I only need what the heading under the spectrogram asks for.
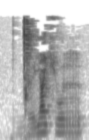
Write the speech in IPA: ɡ͡ǀɘjãçur

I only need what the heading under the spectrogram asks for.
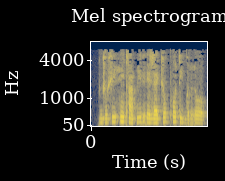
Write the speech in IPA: d͡ʒu˨ʃi˦ hĩ˦tʰã˨ pi˦rɪ˨ zɛ˨t͡ʃo˦pʰo˦ ti˨ɡʊ˨ro˦˨

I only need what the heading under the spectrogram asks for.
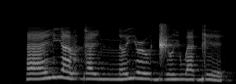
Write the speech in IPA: æi̯ jævɡæi̯nːə jə˞u̯d͡ʒʊi̯ wæɡɪ

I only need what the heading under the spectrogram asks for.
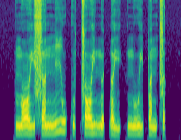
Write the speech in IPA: n̪ɔː˨˧jsɐ˧nn̪iː˥w kʷɐ˨˥t̚sɔː˧j n̪ɵ˨˥t̚ɐ˨j | n̪uː˨jpɐ˨nt͡sɐ˨k̚

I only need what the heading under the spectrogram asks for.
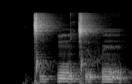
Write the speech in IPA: ǀik͡pũ ǀɪfẽ

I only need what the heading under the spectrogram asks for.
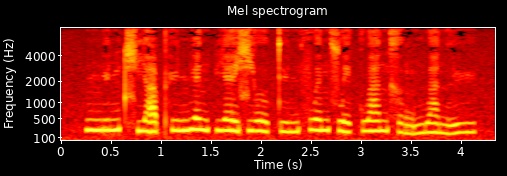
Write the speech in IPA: n̪y˧˥n t͡ɕʰjä̰˨˩pʰy˧˥nɥɛ˥˧n pjɛ˥˧ɕjo˥˩ʊ̯ t̪y˧˥n fwə˥nswe˨ɪ̯kwa˥nxɤ̰˨˩ŋ n̪wa˥˩nly˥

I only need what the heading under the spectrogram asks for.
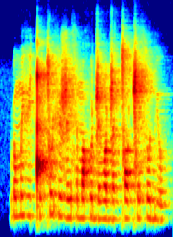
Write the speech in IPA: ɽumɪvʲɜ ǃuǀufʲɔ ʐisɪmɒ xuɖ͡ʐɪvɔɖ͡ʐɜ ǀɔǁi subʲu

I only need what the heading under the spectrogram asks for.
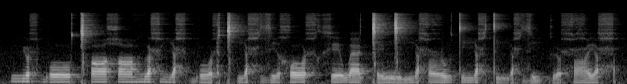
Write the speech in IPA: ɦy˥ħboː˧ǀʰɑ˥χɑ˥ ɦɯ˥ħɦi˧ħboː˩ħǀʰi˩˥ħ zi˧χoː˥ħxe˥wæ˥ ǀe˩˥ŋ͡ǀiː˩˥ħʕu˥tiː˥ħ tiː˩ħzi˥˩kø˩˥ħ ʕe˥ħ

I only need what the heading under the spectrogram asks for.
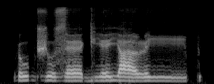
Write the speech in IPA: ɽuɡʒuzɛːɡ jejaː ɭiːp

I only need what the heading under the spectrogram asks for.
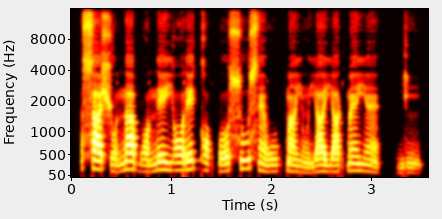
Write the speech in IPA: sa˧ʃo˨na˧bɔ˨ ne˧jɔ˧ɾe˦ ɡɔ˦˨k͡po˨˦su˦ sɛ̃˦˨wu˧k͡pã˧jũ˨ ja˧ ja˧k͡pɛ̃˦jɛ̃˦˨ | ɡĩ˨

